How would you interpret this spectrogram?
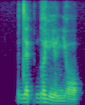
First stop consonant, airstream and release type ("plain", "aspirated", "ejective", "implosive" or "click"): plain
